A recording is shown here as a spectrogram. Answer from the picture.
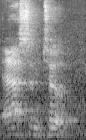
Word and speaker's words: asymptote: dashed line down here a-s-y-m acin t-o-t-e asymptote that is how you say that it is called an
